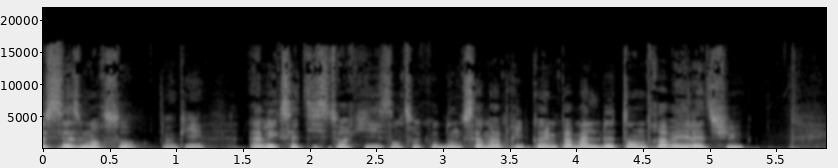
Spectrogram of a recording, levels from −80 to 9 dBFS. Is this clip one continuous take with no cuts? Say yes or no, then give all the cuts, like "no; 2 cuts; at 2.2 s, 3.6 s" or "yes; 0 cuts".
yes; 0 cuts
